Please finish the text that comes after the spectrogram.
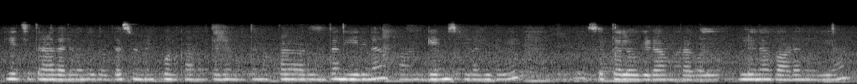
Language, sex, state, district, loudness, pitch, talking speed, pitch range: Kannada, female, Karnataka, Dakshina Kannada, -16 LUFS, 230 Hz, 120 wpm, 225-235 Hz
